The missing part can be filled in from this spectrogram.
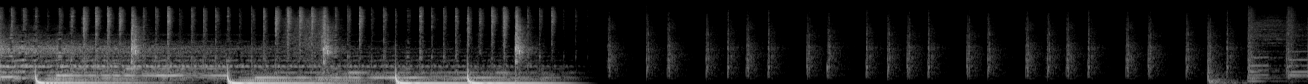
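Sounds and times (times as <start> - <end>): electronic music with heavy bass: 0.0 - 5.8
sharp clap-like clicks: 6.1 - 12.6.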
